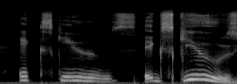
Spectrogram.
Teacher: E-X-C-U-S-E. The letters X and C create a tough consonant cluster. You have to move from a K sound to an S sound.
